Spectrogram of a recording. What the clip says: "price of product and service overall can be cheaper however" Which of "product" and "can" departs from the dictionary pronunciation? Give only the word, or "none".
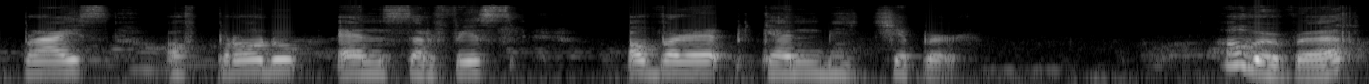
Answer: none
